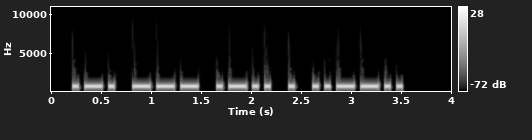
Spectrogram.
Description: Morse code, heard as a keyed tone, about 21 wpm, 700 Hz. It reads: ROLE?
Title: Sentences from Top 1000 Words - Review Part 6 - 20wpm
